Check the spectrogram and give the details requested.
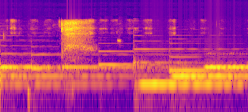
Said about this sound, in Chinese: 这是谁的铃铛的声音？ 啊？还有铃铛的声音？ 我靠，这谁呀？讨厌！ 就哗啦哗啦的。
